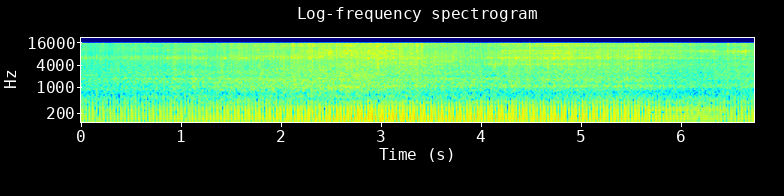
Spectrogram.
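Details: McClane 3.5hp edger with Briggs & Stratton engine, after a carburetor tune-up, oil change and fresh fuel following years of sitting, started cold. A steady beat at about three to four pulses a second, even and clean under cutting load. Runs well.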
